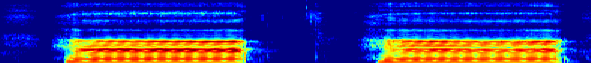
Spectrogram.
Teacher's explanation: हा हरूफ हल्की है, सीने की तरफ से अदा हो जाएगा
